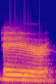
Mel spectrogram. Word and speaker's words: Eyer: Yeah, it's pronounced Eyer, Eyer. Eyer, okay, Eyer. Which is why we spelled it, because it would sound like it's spelled a different way. So Eyer is Eyer. Yeah, like I see you.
